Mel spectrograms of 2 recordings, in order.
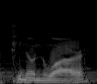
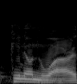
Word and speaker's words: Pinot Noir: Here we have the Pinot Noir. Pinot Noir, the grape that makes the great red Burgundies of France.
